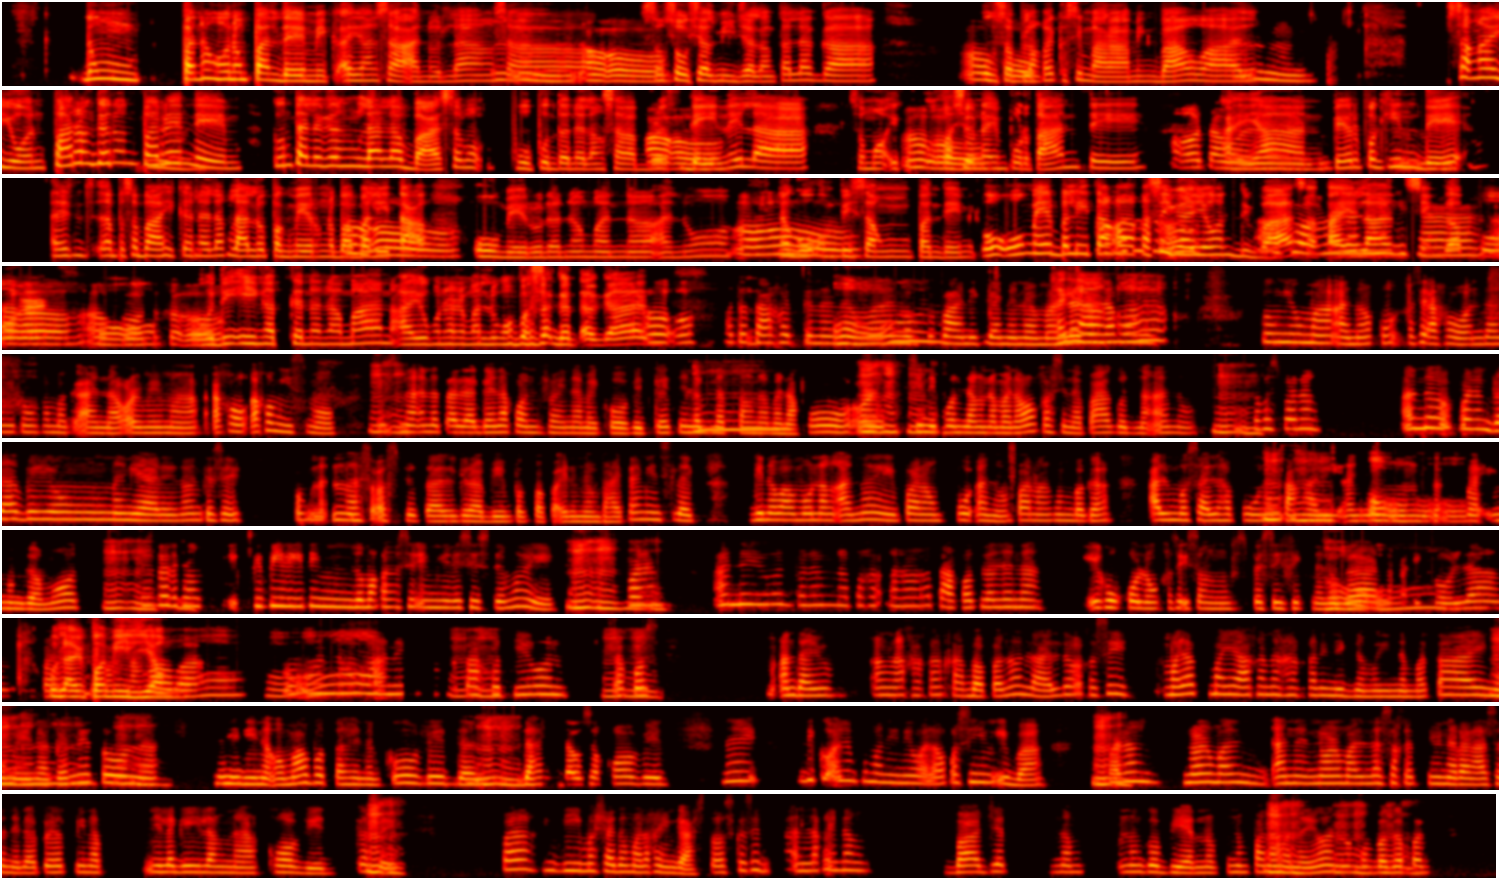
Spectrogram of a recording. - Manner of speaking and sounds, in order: static; sniff; laughing while speaking: "lumabas"; tapping; distorted speech; other background noise
- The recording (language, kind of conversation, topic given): Filipino, unstructured, Ano ang palagay mo sa naging epekto ng pandemya sa buhay ng mga tao?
